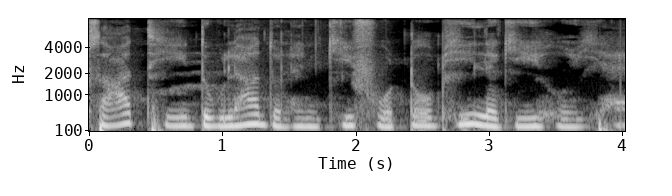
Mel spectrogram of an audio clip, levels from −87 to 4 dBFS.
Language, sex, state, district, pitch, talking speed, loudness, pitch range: Hindi, female, Madhya Pradesh, Katni, 175 Hz, 150 wpm, -17 LUFS, 165-190 Hz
